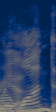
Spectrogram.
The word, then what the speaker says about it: Rwanda: That's how you say it, right? – I've been there. – Rwanda. – Yeah.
